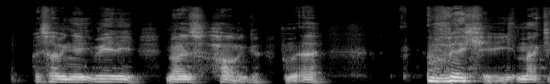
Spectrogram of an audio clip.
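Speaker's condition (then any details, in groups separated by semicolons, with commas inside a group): Down syndrome; from birth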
